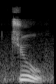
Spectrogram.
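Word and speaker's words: 祝: जी, wish करना, to wish, इसकी Chinese है ZHU फोर टोन के साथ चू।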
